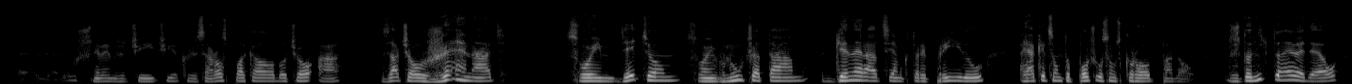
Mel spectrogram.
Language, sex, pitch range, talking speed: Slovak, male, 150-180 Hz, 150 wpm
